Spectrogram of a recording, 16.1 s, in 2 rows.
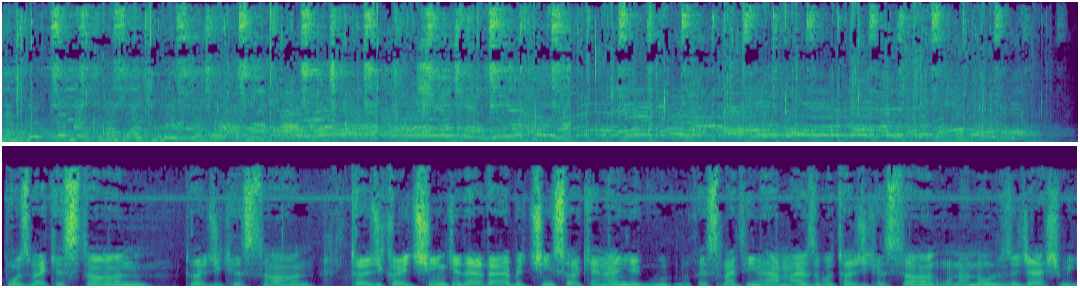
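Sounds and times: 
women cheering at a Nowruz celebration in a prison: 0.0s - 8.0s
song: 0.0s - 8.1s
speech: 8.2s - 16.1s.

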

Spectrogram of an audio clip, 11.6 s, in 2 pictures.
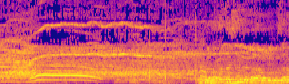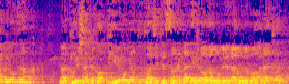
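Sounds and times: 
audience whistling loudly: 0.6s - 7.3s
speech: 4.1s - 11.5s.

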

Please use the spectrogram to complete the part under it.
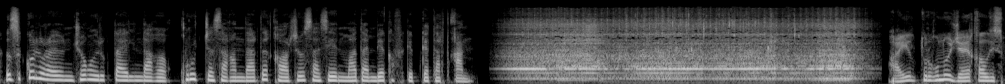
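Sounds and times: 
speech: 0.0s - 5.2s, 9.0s - 10.0s
cream separator running on fresh cow's milk in a village home: 4.9s - 8.8s.

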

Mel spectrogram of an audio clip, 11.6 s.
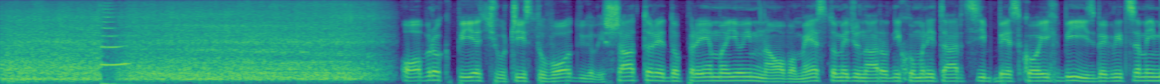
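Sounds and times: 
high-pitched tonal squeal: 0.0s - 3.9s
train passing on railway line: 0.0s - 4.0s
speech: 4.2s - 11.5s.

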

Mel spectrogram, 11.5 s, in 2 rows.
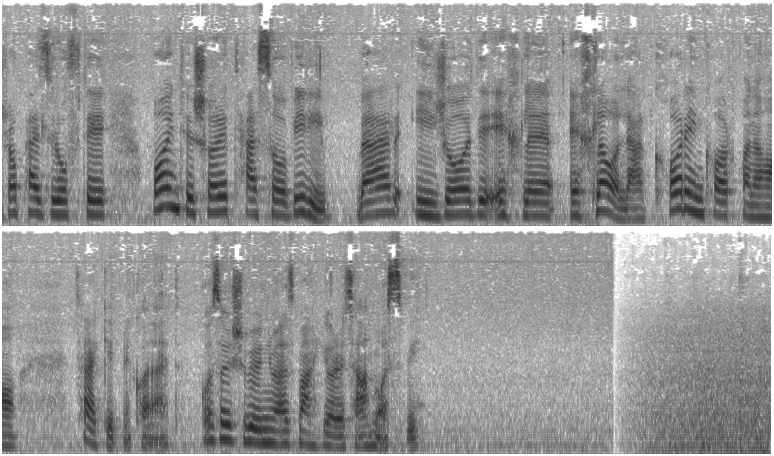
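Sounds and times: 
speech: 0.0s - 9.0s
roaring flames in a factory: 9.0s - 11.5s.

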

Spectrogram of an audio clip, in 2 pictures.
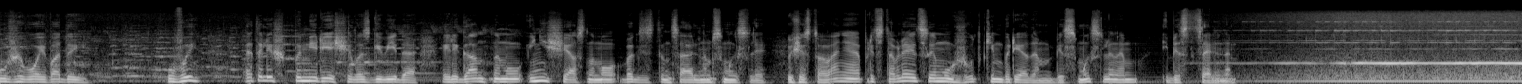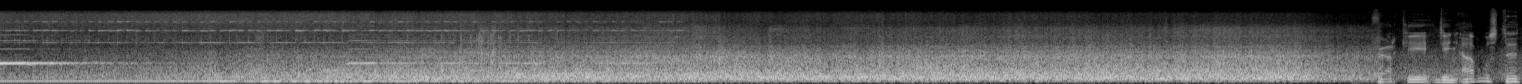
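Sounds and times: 
speech: 0.0s - 1.0s, 1.6s - 12.6s, 29.3s - 30.4s
locomotive tonal humming and whining: 0.0s - 5.7s, 11.8s - 28.9s
locomotive arriving at Chiusi railway station: 0.0s - 6.5s, 11.8s - 30.4s.

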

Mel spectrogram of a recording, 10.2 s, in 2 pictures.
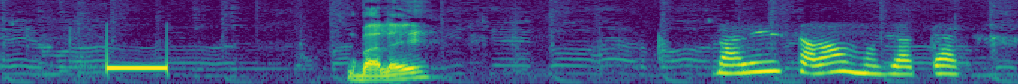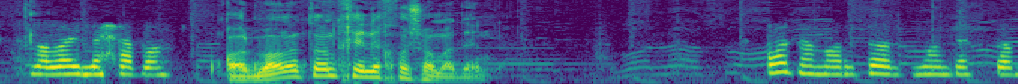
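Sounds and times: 
telephone busy line tone during a call-in: 0.5s - 0.9s
speech: 1.7s - 2.3s, 3.6s - 7.6s, 8.9s - 10.1s.

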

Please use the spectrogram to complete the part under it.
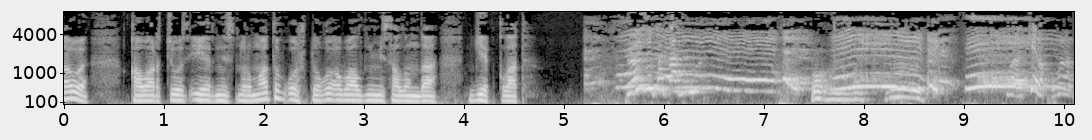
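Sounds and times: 
speech: 0.0s - 6.2s, 7.5s - 10.0s
little girl crying in a large family's home in Osh: 5.2s - 10.0s.

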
